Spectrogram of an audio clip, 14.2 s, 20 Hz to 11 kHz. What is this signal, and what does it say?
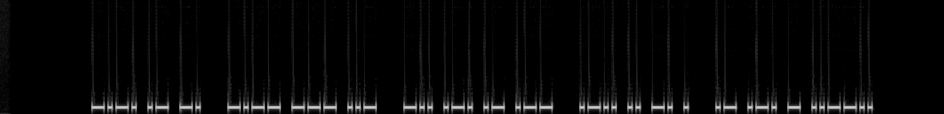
Morse code, heard as a keyed tone, about 20 wpm, 700 Hz. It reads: CAN YOU DRAW LINE ART?
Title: Sentences from Top 1000 Words - Review Part 3 - 20wpm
